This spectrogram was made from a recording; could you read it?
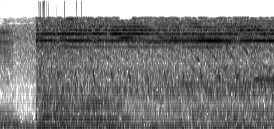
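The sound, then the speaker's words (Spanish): An ambulance siren blares loudly on a road on a Friday night, kicking in abruptly after a brief moment and wailing steadily over a heavy rumble of engine and traffic noise. “Pero me gustó la acción de la ambulancia. Adelantarse a este lado.”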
